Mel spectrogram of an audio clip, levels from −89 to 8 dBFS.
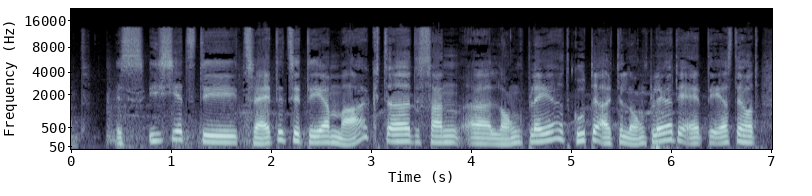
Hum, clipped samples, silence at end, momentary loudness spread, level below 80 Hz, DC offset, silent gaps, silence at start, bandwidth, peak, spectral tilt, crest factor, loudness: none; under 0.1%; 0 s; 5 LU; -40 dBFS; under 0.1%; none; 0 s; 14 kHz; 0 dBFS; -6 dB/octave; 14 dB; -13 LUFS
